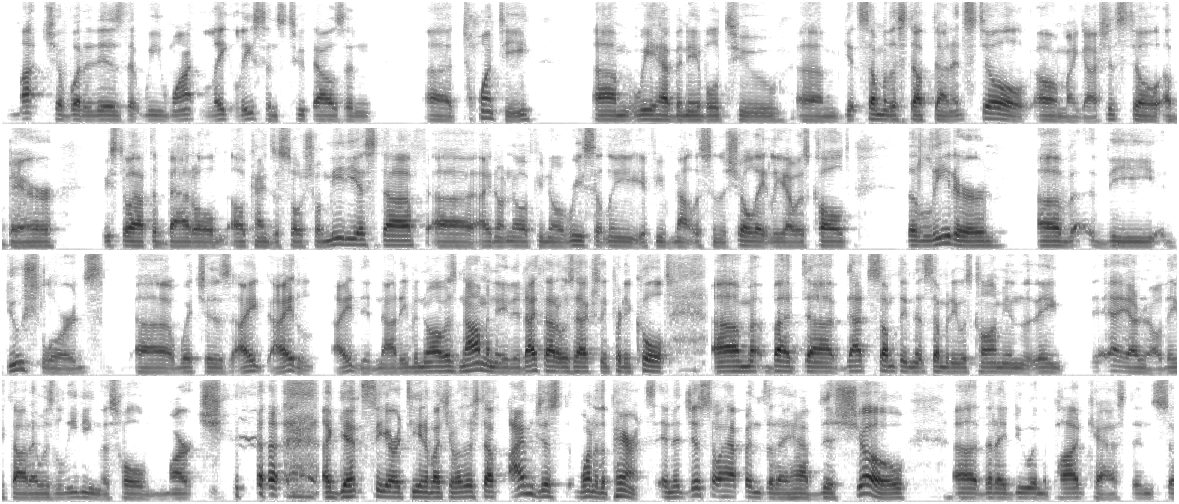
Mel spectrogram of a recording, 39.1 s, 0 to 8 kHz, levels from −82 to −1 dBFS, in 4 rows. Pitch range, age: 100-115 Hz, 40-59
